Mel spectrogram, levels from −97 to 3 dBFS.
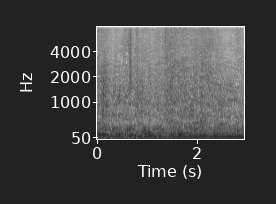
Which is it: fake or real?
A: fake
